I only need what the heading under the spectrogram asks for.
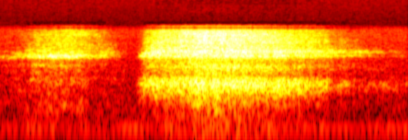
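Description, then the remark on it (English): Two long, deep breaths: a slow, airy inhale, a brief pause, then a fuller, louder breath with a slightly wheezy, rushing texture. No speech. “FYI, I do a lot of deep breathing to help move the energies, the treatments along.”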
